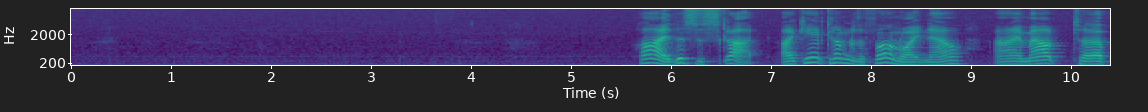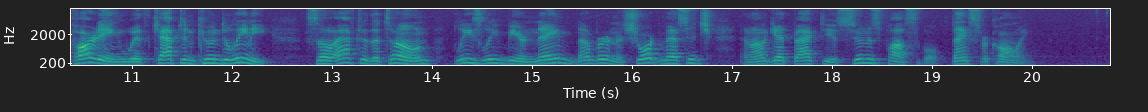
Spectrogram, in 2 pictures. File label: Answer Greeting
